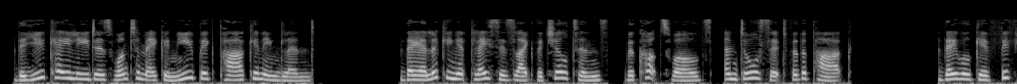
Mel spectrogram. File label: English Newsroom Lower Intermediate FAST Reading; UK Leaders Plan New Park and More Money for Existin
